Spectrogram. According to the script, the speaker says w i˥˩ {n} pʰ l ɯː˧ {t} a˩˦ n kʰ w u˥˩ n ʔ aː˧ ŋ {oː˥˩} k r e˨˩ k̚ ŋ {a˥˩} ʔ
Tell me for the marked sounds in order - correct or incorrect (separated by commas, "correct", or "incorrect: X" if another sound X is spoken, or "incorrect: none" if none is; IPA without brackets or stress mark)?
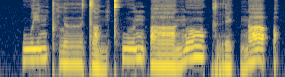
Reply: correct, correct, correct, correct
